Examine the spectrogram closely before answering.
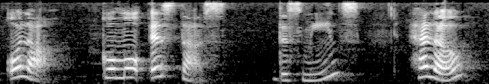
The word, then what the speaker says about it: hola: Notice how hola it is written, but when we pronounce it, we say it as hola. The H is almost silent.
